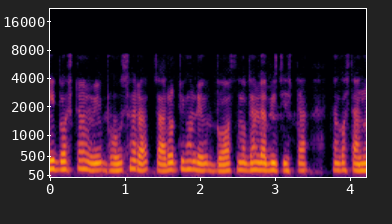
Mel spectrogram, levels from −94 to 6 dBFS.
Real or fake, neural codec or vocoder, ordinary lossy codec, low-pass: fake; codec, 16 kHz, 4 kbps, FreqCodec, smaller model; none; 7.2 kHz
